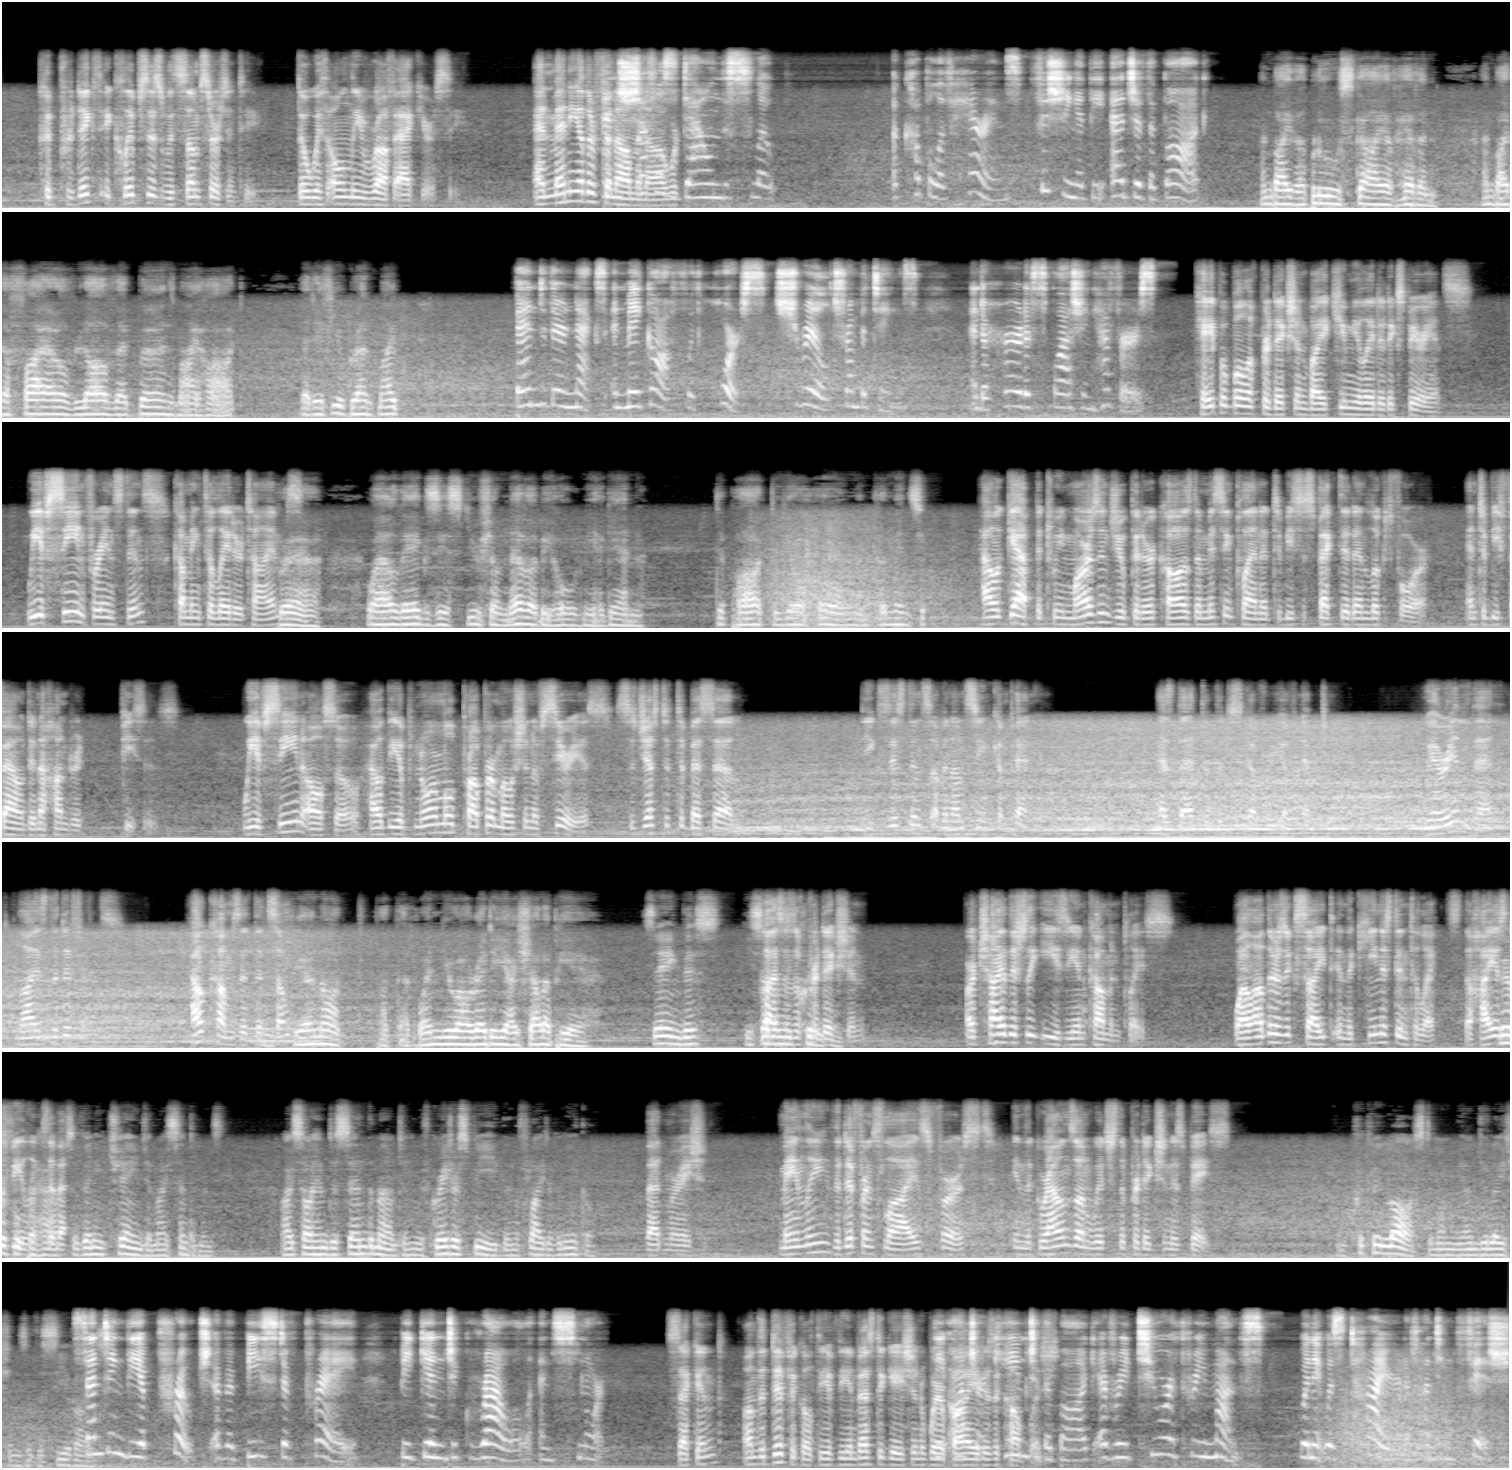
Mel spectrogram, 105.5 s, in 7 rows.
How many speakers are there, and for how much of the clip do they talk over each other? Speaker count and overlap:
3, about 5%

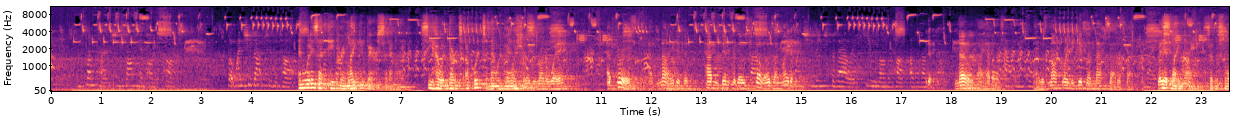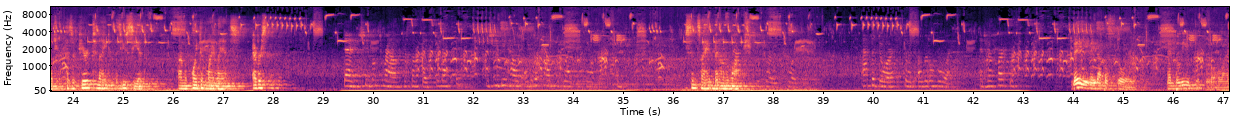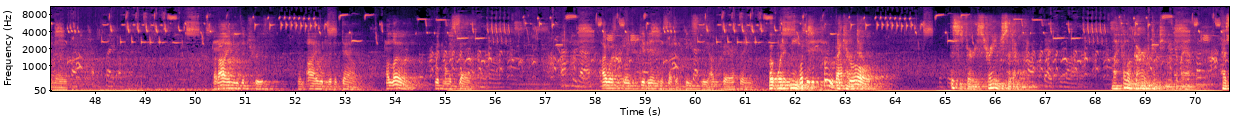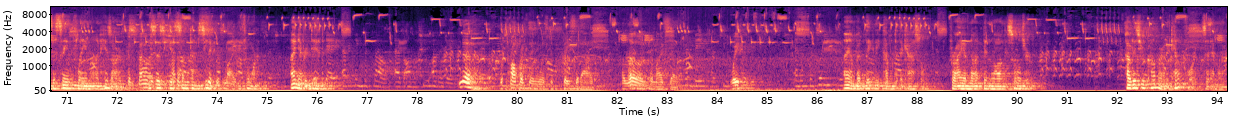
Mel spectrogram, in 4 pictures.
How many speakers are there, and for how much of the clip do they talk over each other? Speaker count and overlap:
3, about 29%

